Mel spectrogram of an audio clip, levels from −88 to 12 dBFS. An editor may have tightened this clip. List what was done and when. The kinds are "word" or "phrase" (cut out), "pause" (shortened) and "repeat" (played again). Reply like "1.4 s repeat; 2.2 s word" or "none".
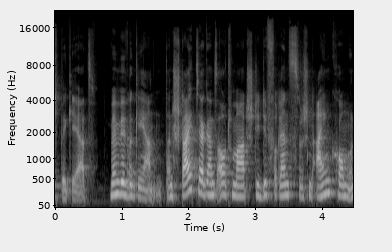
1.1 s word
